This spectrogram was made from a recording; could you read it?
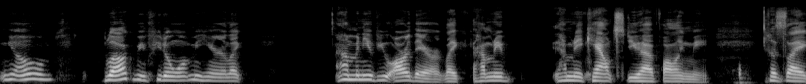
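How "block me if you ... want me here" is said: ordinary delivery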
